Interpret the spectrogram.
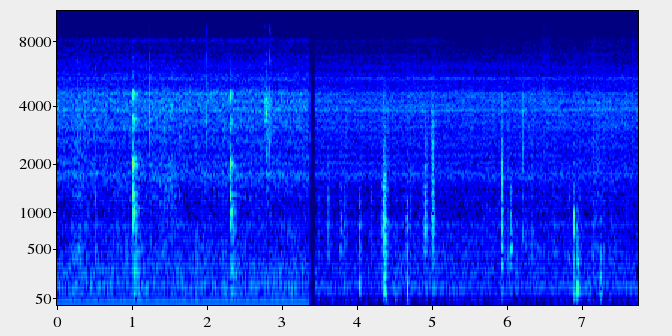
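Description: Rolled pancakes sizzling steadily in a frying pan as they are re-fried to crisp up, with a scattering of light clicks and taps. The sound cuts out for an instant about halfway through.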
